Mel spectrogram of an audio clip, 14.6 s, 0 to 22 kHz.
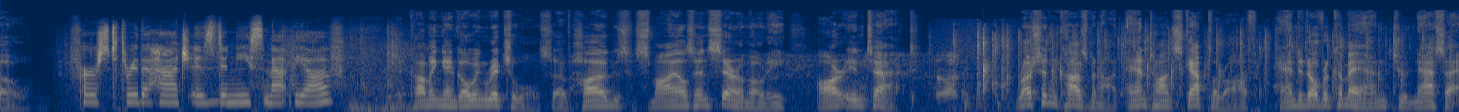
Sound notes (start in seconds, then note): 9.5 applause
